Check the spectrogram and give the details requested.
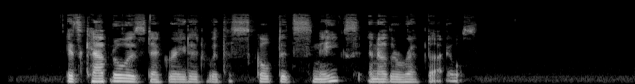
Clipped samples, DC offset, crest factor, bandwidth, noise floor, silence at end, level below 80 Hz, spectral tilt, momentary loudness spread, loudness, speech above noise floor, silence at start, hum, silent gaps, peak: under 0.1%; under 0.1%; 24 dB; 11.5 kHz; -59 dBFS; 1.6 s; -60 dBFS; -5 dB/octave; 11 LU; -22 LUFS; 37 dB; 0.65 s; none; none; 0 dBFS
